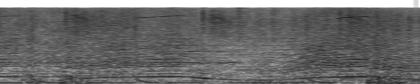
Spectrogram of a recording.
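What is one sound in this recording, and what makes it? Tyres screech as a car slides sideways.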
